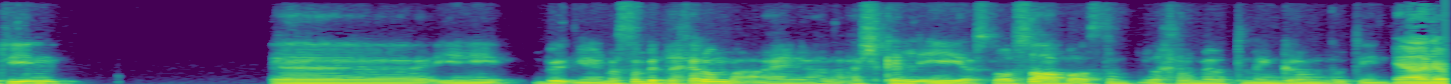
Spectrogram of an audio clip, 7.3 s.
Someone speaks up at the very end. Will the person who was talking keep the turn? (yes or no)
no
